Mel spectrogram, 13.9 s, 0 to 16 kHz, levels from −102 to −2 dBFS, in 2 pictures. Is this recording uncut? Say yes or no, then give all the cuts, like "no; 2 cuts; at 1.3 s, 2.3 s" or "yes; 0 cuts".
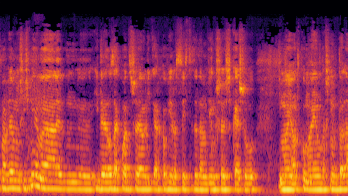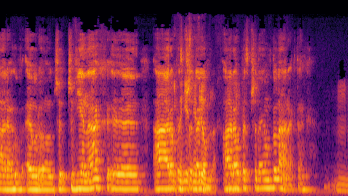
no; 1 cut; at 8.1 s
